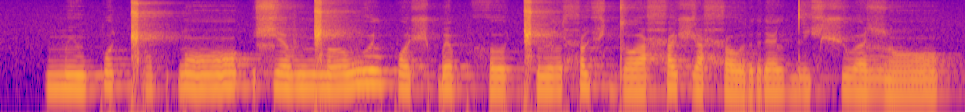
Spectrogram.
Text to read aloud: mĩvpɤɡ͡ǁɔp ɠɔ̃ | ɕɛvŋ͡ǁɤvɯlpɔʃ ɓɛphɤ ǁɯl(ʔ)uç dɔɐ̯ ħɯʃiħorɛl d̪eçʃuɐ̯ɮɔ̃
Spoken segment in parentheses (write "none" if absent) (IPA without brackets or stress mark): ħ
